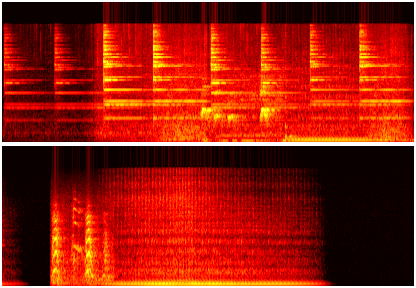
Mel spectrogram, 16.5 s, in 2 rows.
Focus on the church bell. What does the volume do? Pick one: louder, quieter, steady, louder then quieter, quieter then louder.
louder then quieter.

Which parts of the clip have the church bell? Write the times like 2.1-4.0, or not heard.
0.0-8.2.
